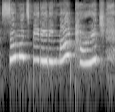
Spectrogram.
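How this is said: The voice is pitched very high. A small baby character is speaking. "Very high-pitched voice"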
